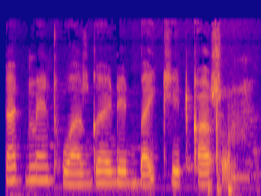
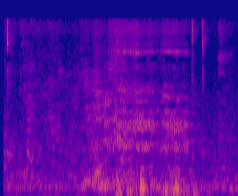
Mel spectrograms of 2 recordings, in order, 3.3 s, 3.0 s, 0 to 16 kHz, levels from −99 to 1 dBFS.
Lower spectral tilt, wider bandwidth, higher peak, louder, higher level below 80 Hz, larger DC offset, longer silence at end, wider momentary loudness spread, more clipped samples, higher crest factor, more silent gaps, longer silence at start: about the same, -3.5 dB/octave vs -3.5 dB/octave; about the same, 11.5 kHz vs 11.5 kHz; first, -6 dBFS vs -32 dBFS; first, -28 LUFS vs -53 LUFS; first, -54 dBFS vs -64 dBFS; neither; about the same, 0.05 s vs 0 s; second, 8 LU vs 14 LU; neither; about the same, 22 dB vs 22 dB; neither; about the same, 0.05 s vs 0.05 s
